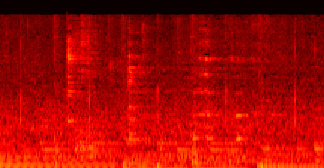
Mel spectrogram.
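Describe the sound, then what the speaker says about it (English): A spoon stirs a batter of tapioca flour, plain flour and sweet potato flour in a bowl, soft scraping strokes with a few light clinks, over a low background sizzle of oil heating in a wok. "Make sure to stir the batter of tapioca flour, plain flour and sweet potato flour"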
